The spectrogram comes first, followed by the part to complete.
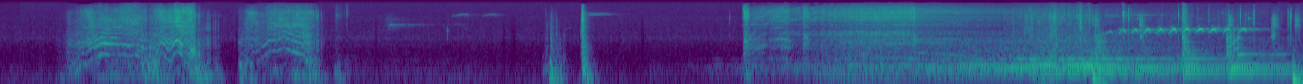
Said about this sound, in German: macht er den Reißverschluss zu, bevor er losfährt? Na, bevor man das Haus verlässt, erstmal Reißverschluss zu.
